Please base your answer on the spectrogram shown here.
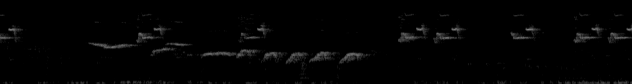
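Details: Lure recording of cinereous tit: a run of descending slurred whistles, then bright buzzy double notes repeated in quick bursts toward the end.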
